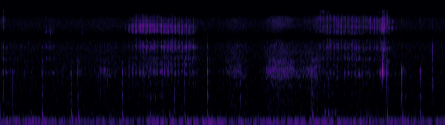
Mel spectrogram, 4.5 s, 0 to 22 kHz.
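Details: In Higashiomi, Shiga, Japan, the male rescue cat Sacchan comes to breakfast when called, autumn 2023. He gives a continuous deep rumbling purr under frequent small clicking and tapping sounds, with a faint airy hiss above.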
